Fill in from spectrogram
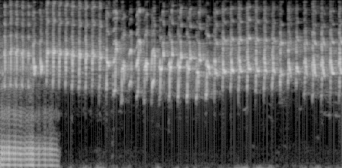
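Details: Lovebird master song for training other birds: a long, fast chattering trill of high, buzzy notes repeated about three times a second, briefly overlapped at the start by a low harmonic sound.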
